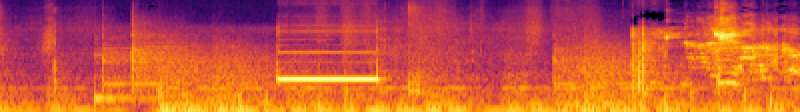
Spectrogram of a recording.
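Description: Phone ringback tone heard over speakerphone while a call connects: one steady, even ring lasting about a second, starting about three seconds in, with soft background music underneath. From about six seconds in, a busier wavering sound builds up.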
